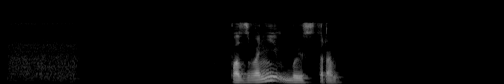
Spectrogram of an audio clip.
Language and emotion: Russian, neutral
